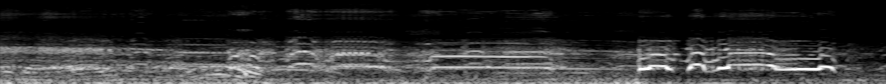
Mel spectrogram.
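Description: A fighting rooster crows loudly and close, one long drawn-out call followed by a second shorter crow, with faint clucking and farmyard noise beneath.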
